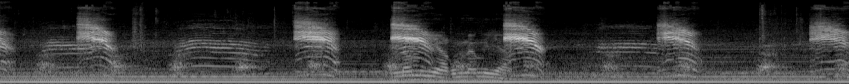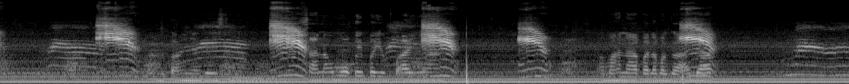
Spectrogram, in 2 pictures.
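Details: Rescued kitten, paws crushed after being caught under a vehicle, being given food: about a dozen loud, high, arched meows repeated every one to two seconds, with a constant low electrical hum underneath.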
